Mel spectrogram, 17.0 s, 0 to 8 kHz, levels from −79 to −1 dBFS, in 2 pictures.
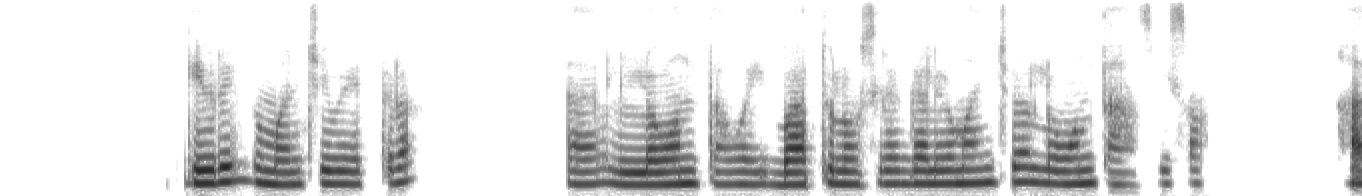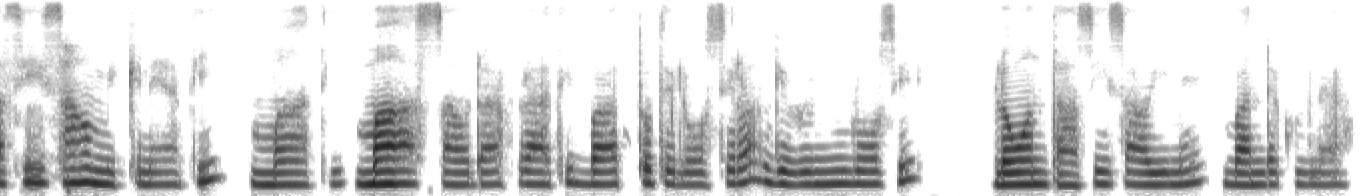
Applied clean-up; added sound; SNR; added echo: neural mask model Resemble Enhance denoiser.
